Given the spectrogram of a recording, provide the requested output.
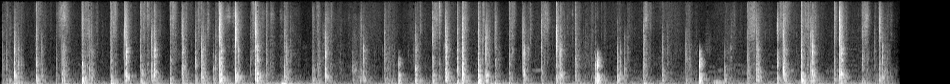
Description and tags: Moving Soccer Ball with Shoe in Concrete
